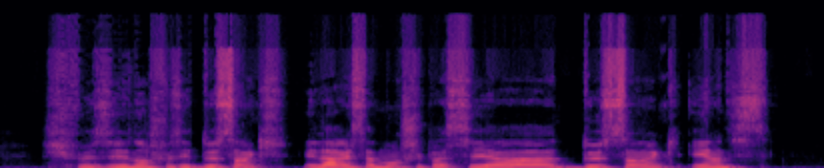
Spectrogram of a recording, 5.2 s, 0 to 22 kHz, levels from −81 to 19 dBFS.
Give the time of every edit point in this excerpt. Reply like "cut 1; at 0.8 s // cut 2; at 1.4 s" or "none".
cut 1; at 1.8 s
